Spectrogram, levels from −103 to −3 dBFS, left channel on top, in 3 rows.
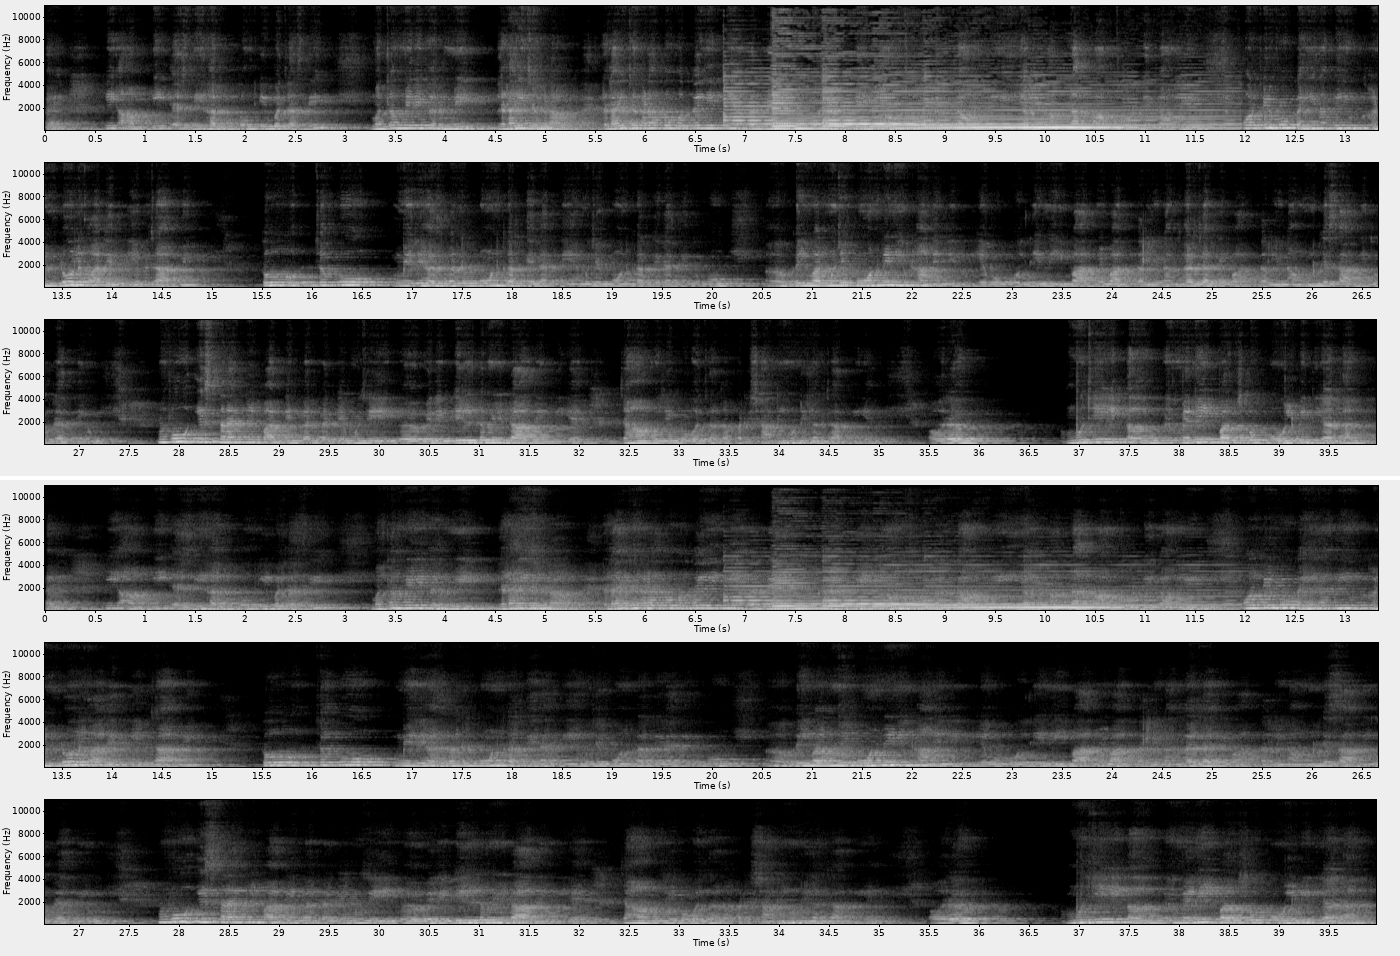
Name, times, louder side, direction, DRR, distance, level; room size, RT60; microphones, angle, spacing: voice 1, 0.0-2.8 3.2-4.2 4.5-14.8 15.5-16.5 16.8-20.1 20.5-27.1 27.8-32.0 32.4-35.0 35.5-35.9 36.9-39.8, left 1 dB, 85° left, -2 dB, 3.2 m, -34 dB
sound 1, 6.8-12.0, left 6 dB, 60° left, 0.5 m, -26 dB
10.0 x 5.6 x 8.5 m, 1.3 s
head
